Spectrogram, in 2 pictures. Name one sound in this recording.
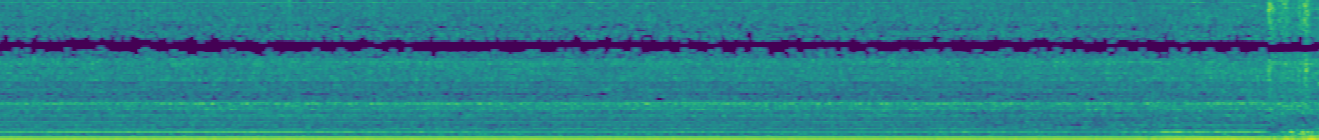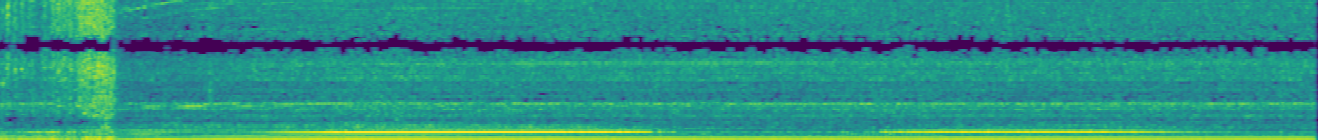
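A juicer motor whirs steadily.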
